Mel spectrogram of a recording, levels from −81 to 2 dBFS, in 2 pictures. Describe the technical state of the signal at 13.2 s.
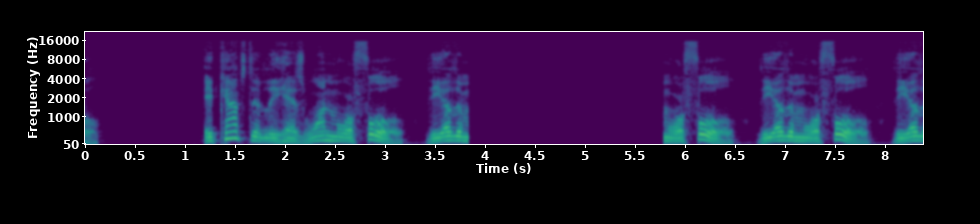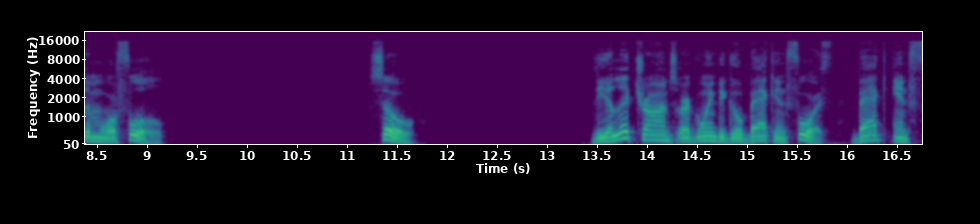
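Silence: the sound halts at 11.78 s and stays dead until 13.36 s, then picks up exactly where it broke off. It's a rebuffering stall, with the player starved of downloaded audio and waiting for more, adding about 1.57 s without losing anything.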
